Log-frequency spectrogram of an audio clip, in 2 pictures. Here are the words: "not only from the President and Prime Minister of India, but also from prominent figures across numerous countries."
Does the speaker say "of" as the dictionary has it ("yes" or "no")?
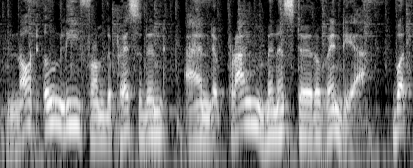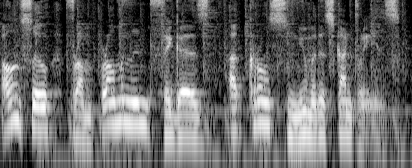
yes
